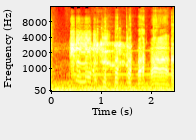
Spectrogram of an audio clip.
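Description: Laughter and talk, some of it over a handheld walkie-talkie, above a low steady hum from the car.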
